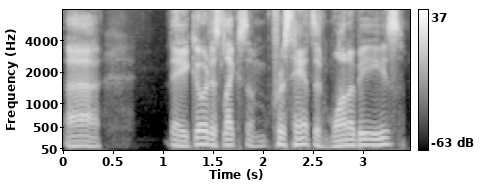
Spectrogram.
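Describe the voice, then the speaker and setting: Podcast co-host, male, mellow tone, dry studio sound, rambling casual delivery. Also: mid-range voice, measured pace, dry recording. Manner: rambling, many restarts and fillers. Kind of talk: casual chat.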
